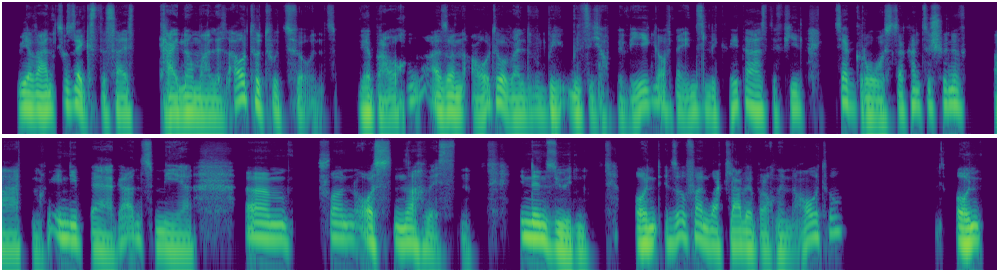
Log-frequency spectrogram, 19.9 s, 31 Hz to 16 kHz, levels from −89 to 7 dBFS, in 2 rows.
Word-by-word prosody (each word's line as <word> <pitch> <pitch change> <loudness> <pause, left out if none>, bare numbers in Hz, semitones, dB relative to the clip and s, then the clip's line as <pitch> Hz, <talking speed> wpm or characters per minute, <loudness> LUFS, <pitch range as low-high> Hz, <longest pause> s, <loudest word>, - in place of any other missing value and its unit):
Wir 110 -1 +4
waren 100 0 +4
zu 125 +4 -4
sechst. 120 -5 +1
Das 90 -1 -5
heißt, 85 -2 -2 0.2
kein 90 0 +1
normales 85 -4 +1
Auto 150 -3 +2
tut's 95 -3 -6
für - - -5
uns. - - -16 0.2
Wir 95 -1 +3
brauchen 85 - -5
also 100 0 +2
'n 90 -1 +3
Auto, 95 - 0
weil 85 0 -1
du 85 0 -8
wi 90 0 -1
willst 85 -3 -1
dich - - -7
auch - - -15
bewegen. 120 - -3
Auf 105 - -4
’ner 95 - -5
Insel 95 +4 -4
wie 85 - -4
Kreta 115 +5 -2
hast 100 -2 -1
du 90 - -10
viel 105 +5 -4 0.3
ist - - -11
ja 140 - +3
groß. 80 - -2
Da 100 - -4
kannst 120 +1 -3
du 115 - -2
schöne 125 +1 0 0.3
Fahrten 85 -1 -6
machen, 70 - -11
in 145 -2 +3
die 130 -2 +4
Berge, 85 -8 -4
ans 135 -6 -6
Meer, 85 -4 -1 0.5
ähm, 135 -4 +4 0.3
von 135 -2 -1
Osten 120 -1 +2
nach 110 -4 +3
Westen, 75 -4 -8 0.5
in 150 -1 +6
den 140 -2 +9
Süden. 85 -6 +2 0.5
Und 110 +1 +6
insofern 135 +1 0
war 100 -1 +1
klar, 100 +2 0
wir 95 - +3
brauchen 85 -1 -6
'n 75 -1 -5
Auto 145 - -3 1.1
und 120 +2 +8
100 Hz, 190 wpm, -24 LUFS, 85-125 Hz, 1.1 s, den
